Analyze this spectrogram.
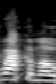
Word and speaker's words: whack-a-mole: Swing, just swing and it's just whack-a-mole with rats.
